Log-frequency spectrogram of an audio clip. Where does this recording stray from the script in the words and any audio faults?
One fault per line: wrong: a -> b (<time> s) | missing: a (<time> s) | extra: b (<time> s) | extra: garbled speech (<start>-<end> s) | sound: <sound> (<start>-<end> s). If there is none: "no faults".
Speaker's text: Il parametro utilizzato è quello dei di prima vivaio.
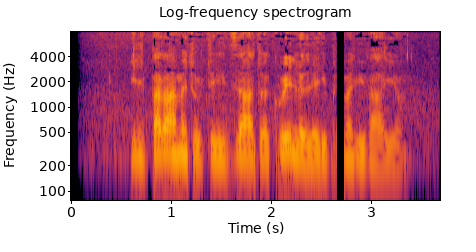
sound: dropout (2.7-2.7 s)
